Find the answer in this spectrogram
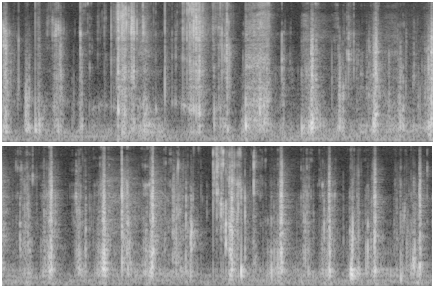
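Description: Close-miked mouth chewing a mouthful of sea grapes and raw red shrimp: a dense run of quick wet clicks and small crunchy pops, thickest a second or two in.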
